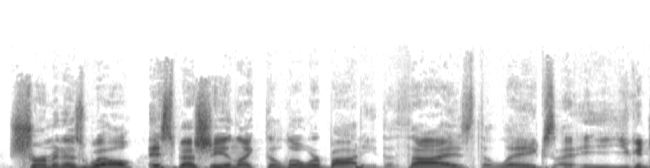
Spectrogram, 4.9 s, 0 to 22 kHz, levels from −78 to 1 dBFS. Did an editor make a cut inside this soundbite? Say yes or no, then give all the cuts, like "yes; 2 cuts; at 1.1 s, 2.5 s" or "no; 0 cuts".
yes; 1 cut; at 1.1 s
